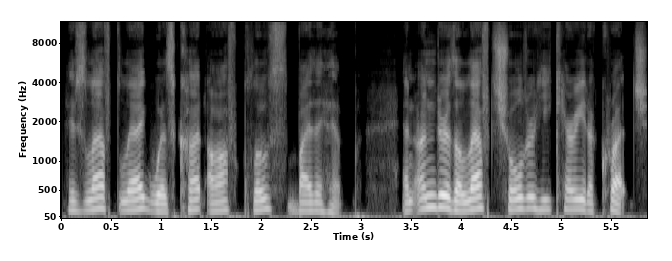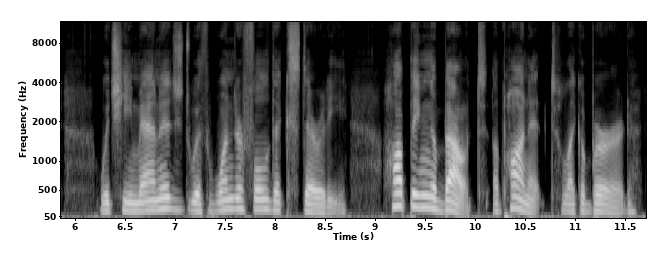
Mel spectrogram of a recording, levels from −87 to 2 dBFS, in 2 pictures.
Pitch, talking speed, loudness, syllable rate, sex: 155 Hz, 165 wpm, -18 LUFS, 4.6 syllables/s, male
